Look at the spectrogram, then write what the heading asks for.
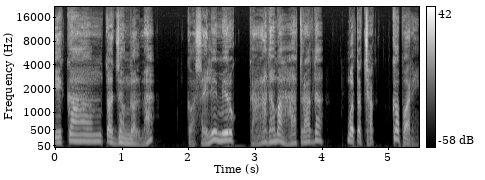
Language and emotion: Nepali, surprised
